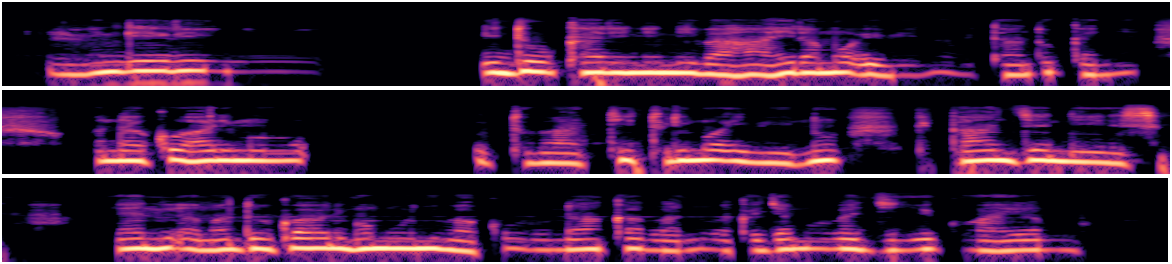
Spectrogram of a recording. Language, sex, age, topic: Kinyarwanda, male, 18-24, finance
